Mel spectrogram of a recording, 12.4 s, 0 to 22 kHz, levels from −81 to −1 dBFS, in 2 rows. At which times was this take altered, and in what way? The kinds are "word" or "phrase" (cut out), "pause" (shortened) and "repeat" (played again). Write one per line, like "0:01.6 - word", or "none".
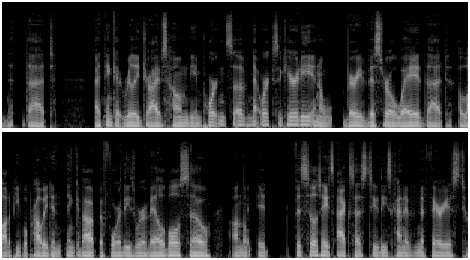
0:06.0 - pause
0:09.1 - pause
0:09.5 - phrase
